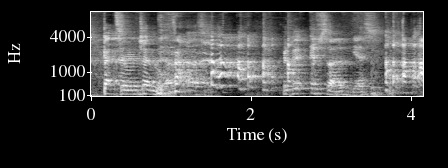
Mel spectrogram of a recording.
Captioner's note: laughing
